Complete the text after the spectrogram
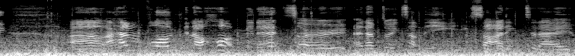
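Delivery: talking while the car bounces; on a bumpy road. Real, not acted. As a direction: voice jolted by road bumps. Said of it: "sorry about the bumps in the road".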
